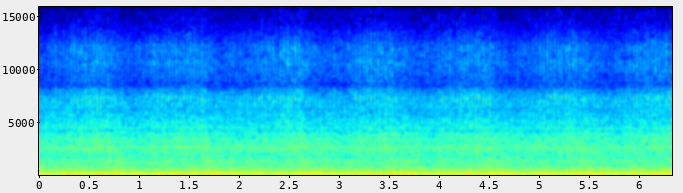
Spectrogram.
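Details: Small single-cylinder engine after a conversion, running after priming with fuel shutoff opened: steady even buzz, no misses or surging; running normally.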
